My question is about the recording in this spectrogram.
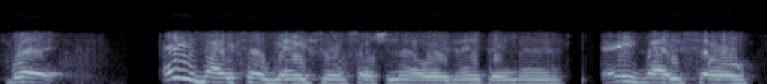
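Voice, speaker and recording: A man's voice: on the high side, brisk. A young man co-hosting a podcast in casual chat, rambling, swearing and laughing often as he talks. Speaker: podcast co-host. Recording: tinny phone-like audio.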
